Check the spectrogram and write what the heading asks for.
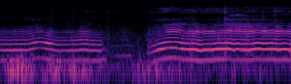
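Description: A young boy's high voice chanting a wavering "uh, uh": one call, then a short break, then a longer, drawn-out one from about a second in.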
